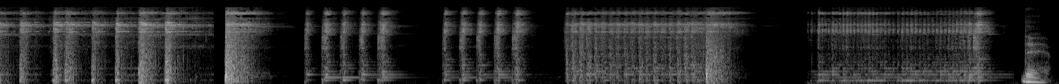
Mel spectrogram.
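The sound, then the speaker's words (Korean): A tambourine played fast in several loud bursts of rapid hits and bright, shimmering jingle rolls, separated by brief pauses, with no voices. “방금 마지막에 들은 템버린 아주 어려워 보이죠?”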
